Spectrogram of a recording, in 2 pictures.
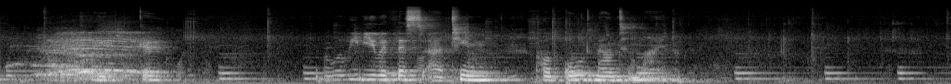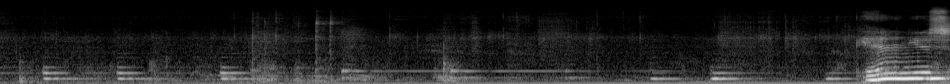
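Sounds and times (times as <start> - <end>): plucked string notes: 0.0 - 19.0.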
